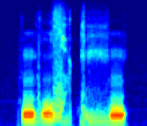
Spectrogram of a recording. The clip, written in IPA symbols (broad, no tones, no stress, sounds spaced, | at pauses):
n ṳ n zˤ e̤ k ɾ e̤ n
